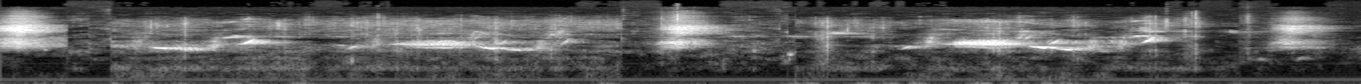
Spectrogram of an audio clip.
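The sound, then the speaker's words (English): A puaiohi (Kauaʻi thrush) sings a series of high, thin, buzzy phrases with wavering notes, repeating in two similar bursts. It is clear, with a faint steady hum behind it. “Like other rare and cryptic birds, the best way to find one is not by sight, but by sound.”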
